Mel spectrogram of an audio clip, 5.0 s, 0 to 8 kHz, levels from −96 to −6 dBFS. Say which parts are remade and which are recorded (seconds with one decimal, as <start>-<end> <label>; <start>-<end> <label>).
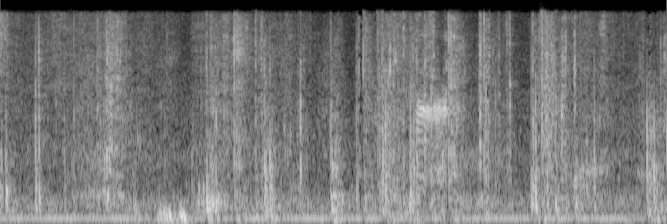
0.0-5.0 recorded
